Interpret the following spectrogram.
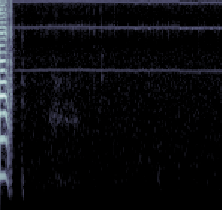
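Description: The end of a drawn-out, high-pitched voiced "ding", cut off just after the start, then near silence with only a faint steady high whine.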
